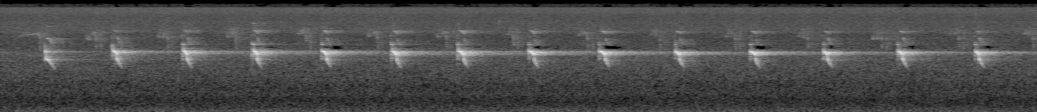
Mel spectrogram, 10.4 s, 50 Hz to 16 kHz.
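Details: Insistent series of lesser spotted eagle yelps from a spruce in Zemgale, Latvia, as a frog is brought for the young; about fifteen high, shrill, down-slurred notes in even rhythm, one roughly every 0.7 seconds.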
